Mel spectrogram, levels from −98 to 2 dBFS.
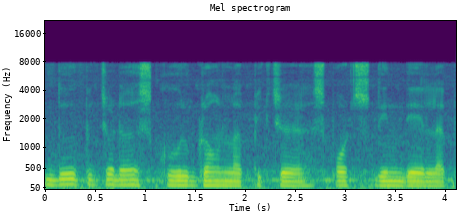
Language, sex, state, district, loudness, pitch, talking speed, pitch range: Nagamese, male, Nagaland, Dimapur, -14 LUFS, 105 Hz, 160 wpm, 100-115 Hz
